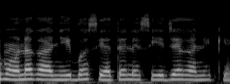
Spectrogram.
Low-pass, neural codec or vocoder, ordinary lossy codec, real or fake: none; codec, 24 kHz, 6 kbps, HILCodec; none; fake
